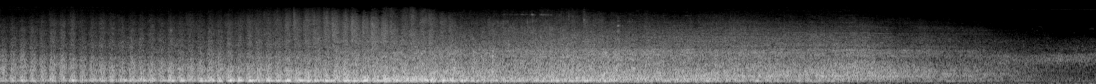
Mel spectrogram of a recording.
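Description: Steam-hauled train passing close by, loudest about three to four seconds in and fading away near the end.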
